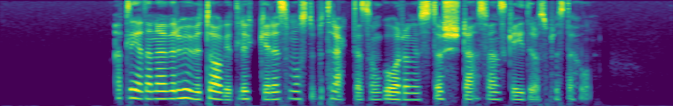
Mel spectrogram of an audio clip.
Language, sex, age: Swedish, female, 21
